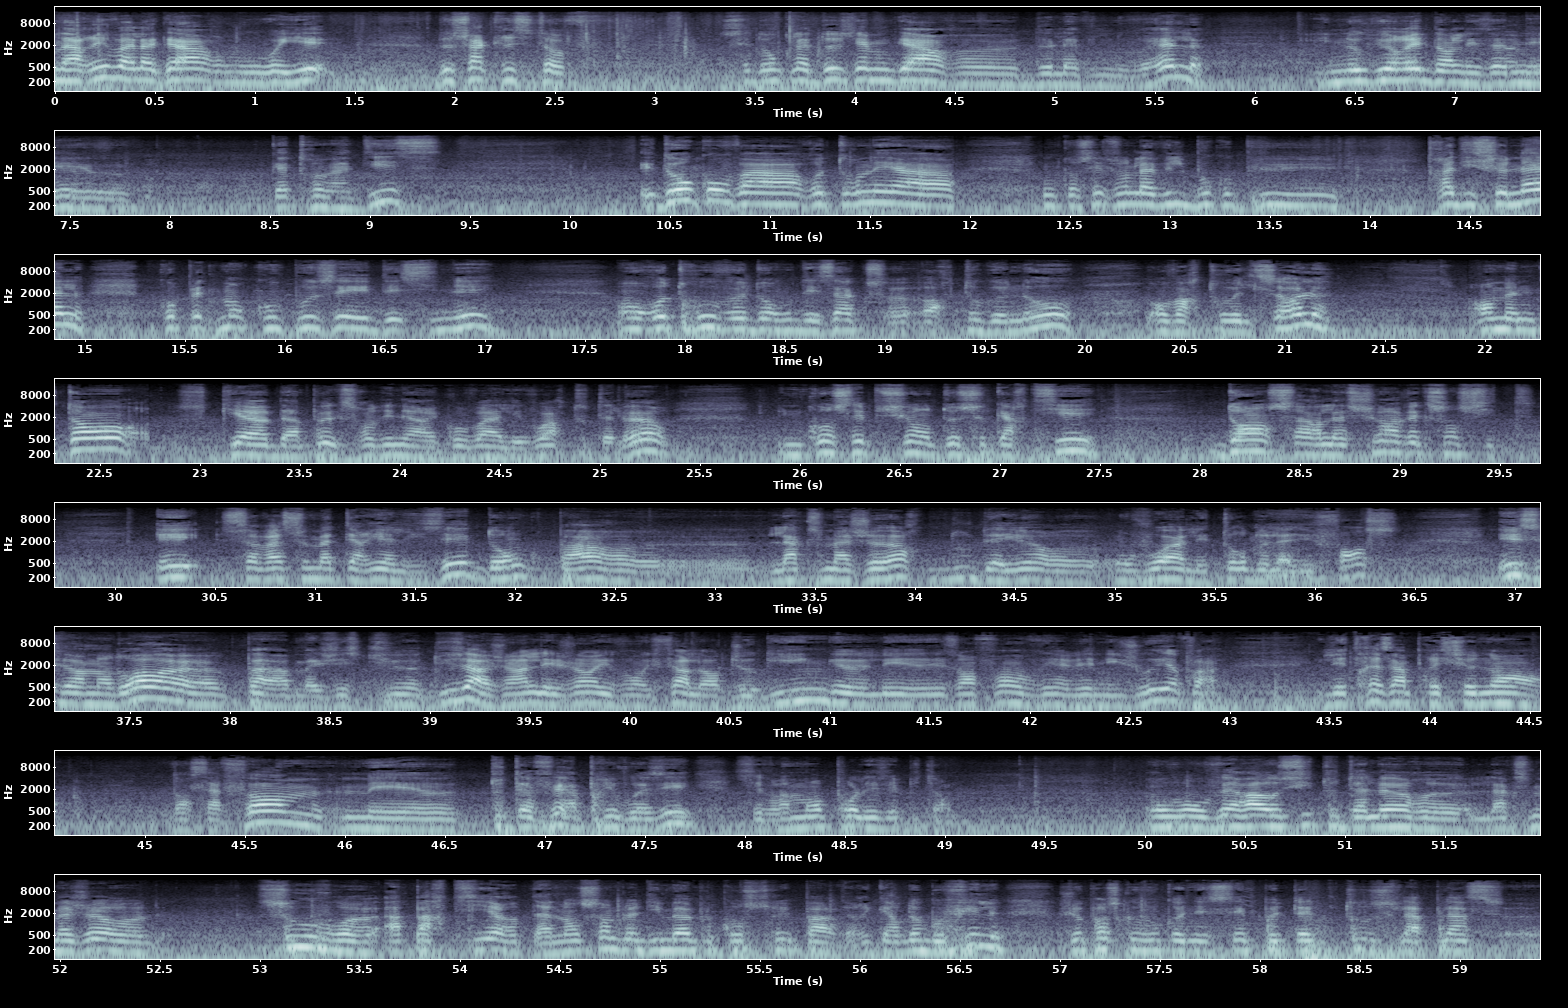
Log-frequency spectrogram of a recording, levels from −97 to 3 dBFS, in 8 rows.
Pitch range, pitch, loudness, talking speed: 165-215 Hz, 185 Hz, -21 LUFS, 175 wpm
